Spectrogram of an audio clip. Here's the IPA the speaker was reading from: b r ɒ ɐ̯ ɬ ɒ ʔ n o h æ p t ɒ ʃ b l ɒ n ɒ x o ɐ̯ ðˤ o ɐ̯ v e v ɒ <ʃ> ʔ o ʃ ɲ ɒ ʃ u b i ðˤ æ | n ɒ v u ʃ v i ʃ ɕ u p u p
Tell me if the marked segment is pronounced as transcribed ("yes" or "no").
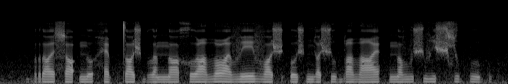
yes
